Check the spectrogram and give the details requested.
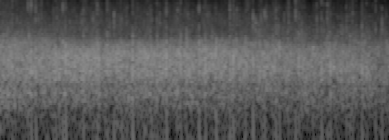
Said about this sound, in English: could you give them a round of applause? Thank you for being here.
